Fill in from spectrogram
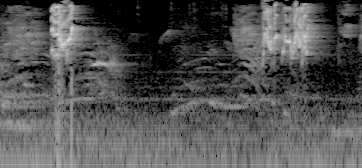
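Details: A very chatty lovebird used to coax quiet lovebirds into singing makes a sharp grating burst, then a longer rasping chatter after a pause, with faint background noise.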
